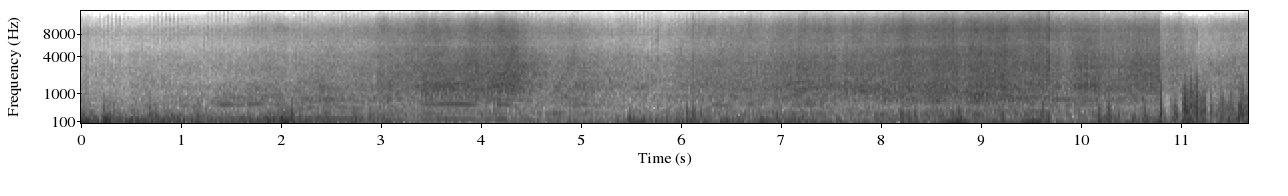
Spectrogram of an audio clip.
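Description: Convertible sports car's engine revving up and down as it manoeuvres at low speed, with wind rumbling on the microphone.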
